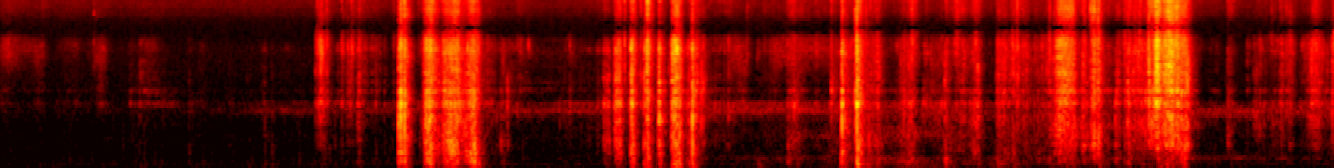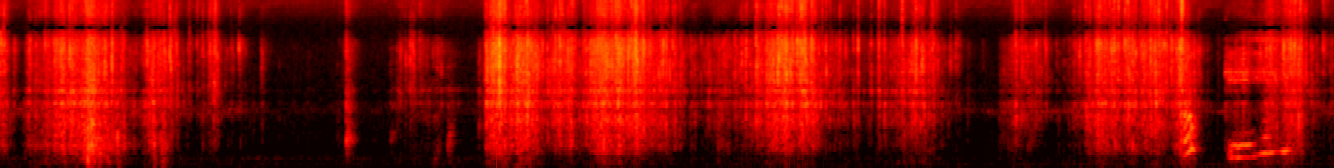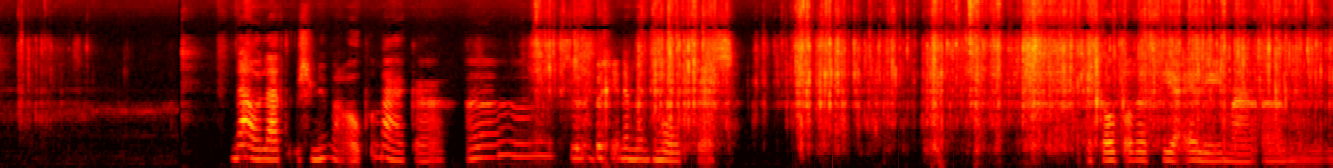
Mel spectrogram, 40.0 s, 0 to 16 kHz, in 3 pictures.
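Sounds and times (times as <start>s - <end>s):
plastic packaging crinkling: 3.1s - 5.4s, 8.3s - 16.0s, 17.2s - 27.6s, 32.0s - 40.0s
packing tape tearing: 3.2s - 5.0s, 6.0s - 7.1s, 10.4s - 12.0s.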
